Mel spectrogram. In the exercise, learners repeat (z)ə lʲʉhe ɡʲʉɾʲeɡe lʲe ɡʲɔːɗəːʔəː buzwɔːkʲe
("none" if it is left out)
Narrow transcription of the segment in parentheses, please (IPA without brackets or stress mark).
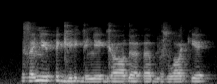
z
